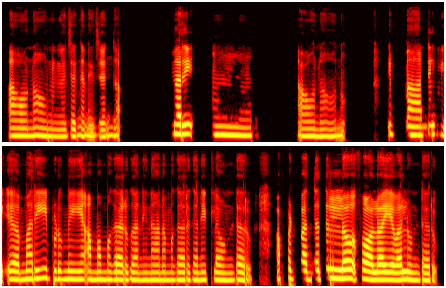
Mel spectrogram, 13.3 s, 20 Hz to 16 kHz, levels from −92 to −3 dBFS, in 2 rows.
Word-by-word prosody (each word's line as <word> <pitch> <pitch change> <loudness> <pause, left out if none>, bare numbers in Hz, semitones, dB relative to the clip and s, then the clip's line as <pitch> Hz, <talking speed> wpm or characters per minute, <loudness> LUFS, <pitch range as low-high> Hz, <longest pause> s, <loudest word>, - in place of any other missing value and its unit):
అవునవును. 195 -1 -2
నిజంగా. 185 +2 -4
నిజంగా. 200 +2 -5 0.9
మరి 240 0 +7 0.4
హ్మ్. 215 -2 -1 0.8
అవునవును. 185 0 -4 0.7
ఇప్ 230 -1 -12
ఆహ్! 215 0 +2
అంటే 215 +2 -7 0.3
ఈ - - +2 0.2
మరి 215 +1 +2
ఇప్పుడు 220 -2 -2
మీ 210 - +2 0.2
అమ్మమ్మ 200 0 0
గారు 195 -1 +1
గాని, 190 -1 -1
నానమ్మ 195 0 -1
గారు 195 0 0
గాని 195 0 -1
ఇట్లా 195 0 -4
ఉంటారు. 185 0 -1 0.4
అప్పటి 220 0 -5
పద్ధతుల్లో 225 +2 +4 0.2
ఫాలో 200 -3 +6
అయ్యేవాళ్ళుంటారు. 190 -2 +3
200 Hz, 115 wpm, -24 LUFS, 190-215 Hz, 0.9 s, మరి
